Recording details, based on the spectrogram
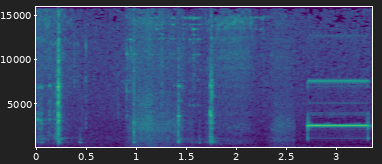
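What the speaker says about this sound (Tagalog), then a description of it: "Nag-beep siya ng isa." A few faint clicks and ticks, then a single electronic beep from a motorcycle alarm, steady and fairly loud, lasting under a second; quiet otherwise.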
